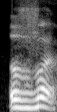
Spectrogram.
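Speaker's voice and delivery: buzzed "vuh" for V; V as a sound. Shown as a demonstration. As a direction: say V as in van, not its name. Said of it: "like in van".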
